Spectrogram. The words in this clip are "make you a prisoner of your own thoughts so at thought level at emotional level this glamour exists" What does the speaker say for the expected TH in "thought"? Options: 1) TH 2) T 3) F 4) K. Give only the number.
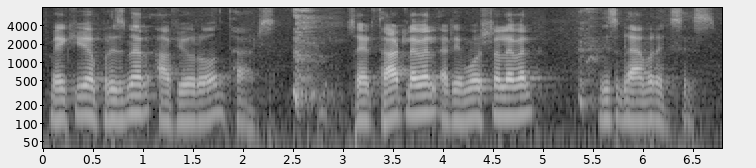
2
